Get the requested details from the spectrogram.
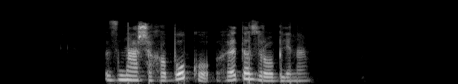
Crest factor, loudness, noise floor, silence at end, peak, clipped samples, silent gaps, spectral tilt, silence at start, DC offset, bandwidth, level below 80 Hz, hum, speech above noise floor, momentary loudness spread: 20 dB; -19 LUFS; -76 dBFS; 1.5 s; -2 dBFS; under 0.1%; none; -3.5 dB/octave; 1.05 s; under 0.1%; 8.2 kHz; -58 dBFS; none; 57 dB; 17 LU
